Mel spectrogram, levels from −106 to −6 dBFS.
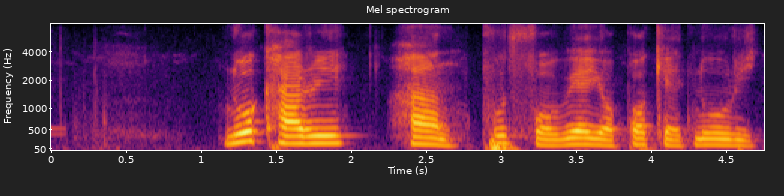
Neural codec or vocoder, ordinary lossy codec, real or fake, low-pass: none; none; real; none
